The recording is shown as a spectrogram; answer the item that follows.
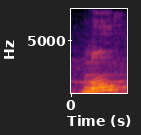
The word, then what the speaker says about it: mauve: Mauve or mauvey color, depending on how you want to pronounce it, is one of my favorite color stories for the eyes.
